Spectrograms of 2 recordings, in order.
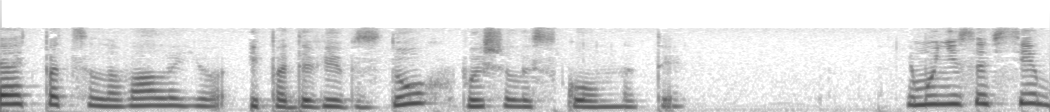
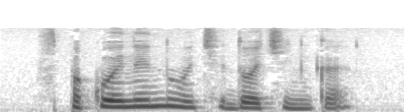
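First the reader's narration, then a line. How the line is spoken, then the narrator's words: Quiet. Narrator (Russian): тихо сказал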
